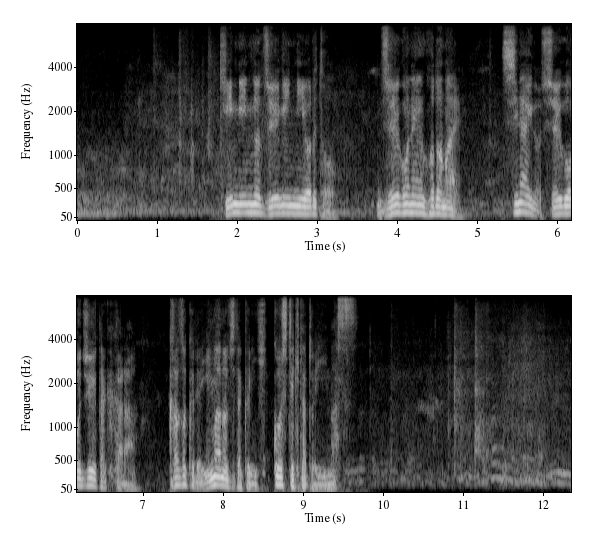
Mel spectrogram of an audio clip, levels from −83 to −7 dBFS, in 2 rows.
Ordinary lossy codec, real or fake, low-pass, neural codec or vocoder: none; fake; none; codec, 16 kHz, 4 kbps, FreqCodec, smaller model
